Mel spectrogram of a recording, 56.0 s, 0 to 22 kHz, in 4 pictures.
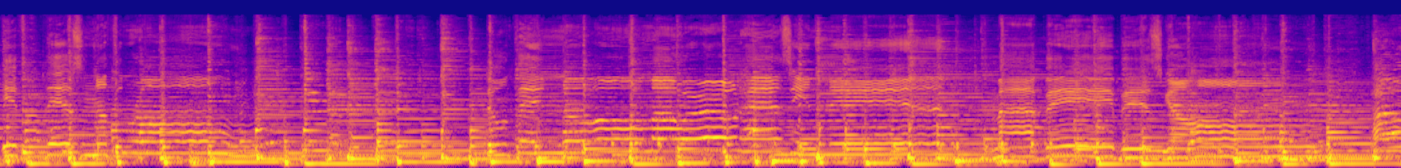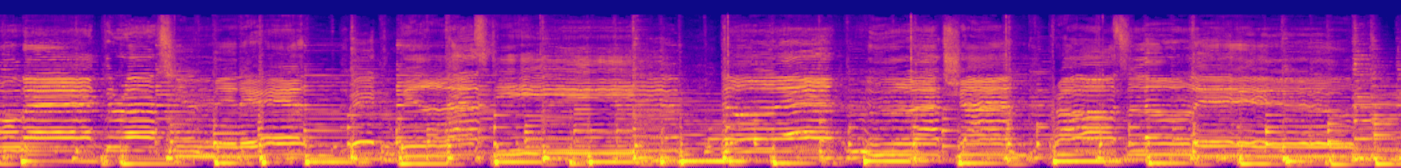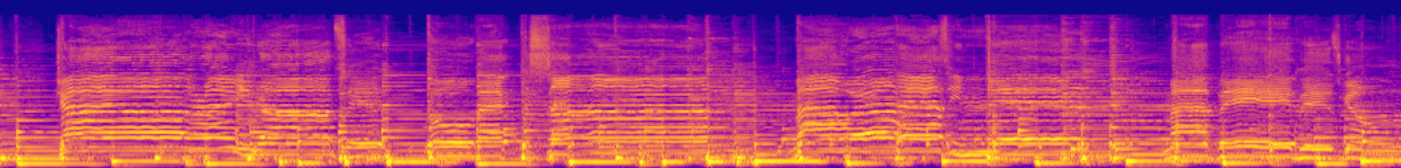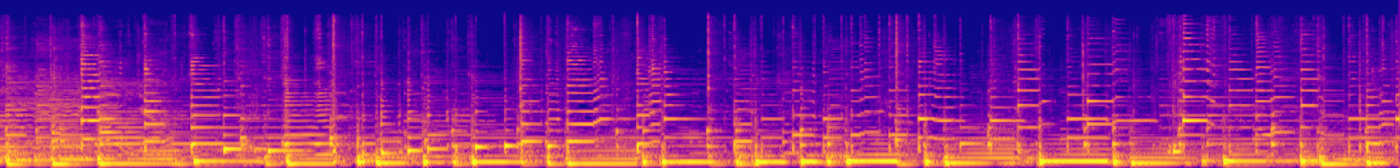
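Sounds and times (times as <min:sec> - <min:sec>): acoustic guitar: 0:00.0 - 0:56.0
banjo: 0:00.0 - 0:56.0
mandolin: 0:00.0 - 0:56.0
upright bass: 0:00.0 - 0:56.0.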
